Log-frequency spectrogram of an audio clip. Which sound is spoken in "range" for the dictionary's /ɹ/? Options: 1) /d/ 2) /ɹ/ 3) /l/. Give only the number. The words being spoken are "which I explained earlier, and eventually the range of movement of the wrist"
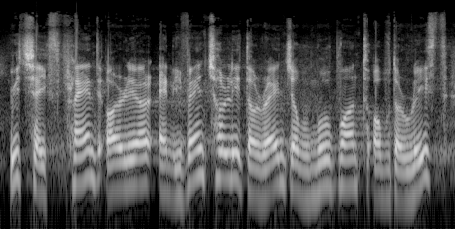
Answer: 2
